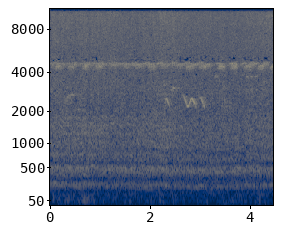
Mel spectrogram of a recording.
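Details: Natural bee buzzing forms an even, unbroken drone, with a short run of faint wavering bird-like whistles in the middle and a steady thin high tone behind.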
